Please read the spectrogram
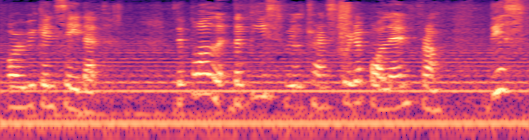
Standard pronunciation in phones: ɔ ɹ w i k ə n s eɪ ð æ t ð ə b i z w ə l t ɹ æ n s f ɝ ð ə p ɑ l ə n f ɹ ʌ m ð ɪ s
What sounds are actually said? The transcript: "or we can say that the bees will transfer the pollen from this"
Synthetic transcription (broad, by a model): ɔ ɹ w i k ə n s eɪ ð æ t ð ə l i s w ə l t ɹ æ n s f ɝ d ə p ɑ l ə n f ɹ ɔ m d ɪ s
